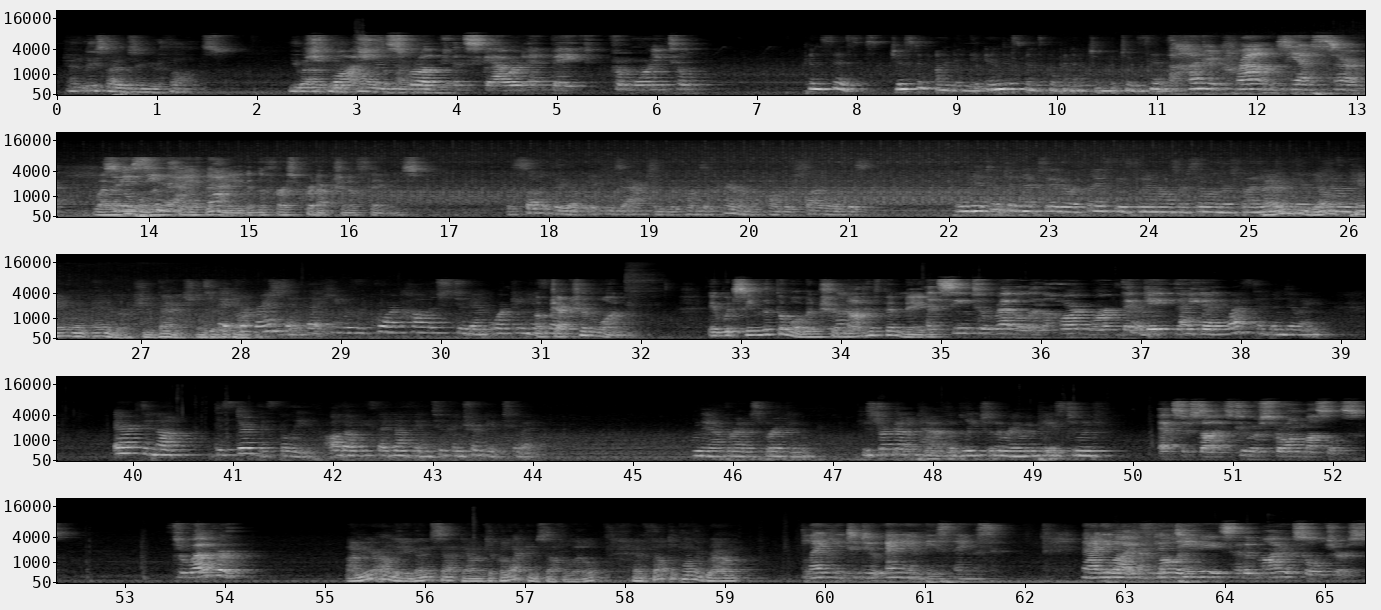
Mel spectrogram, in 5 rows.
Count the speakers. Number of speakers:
9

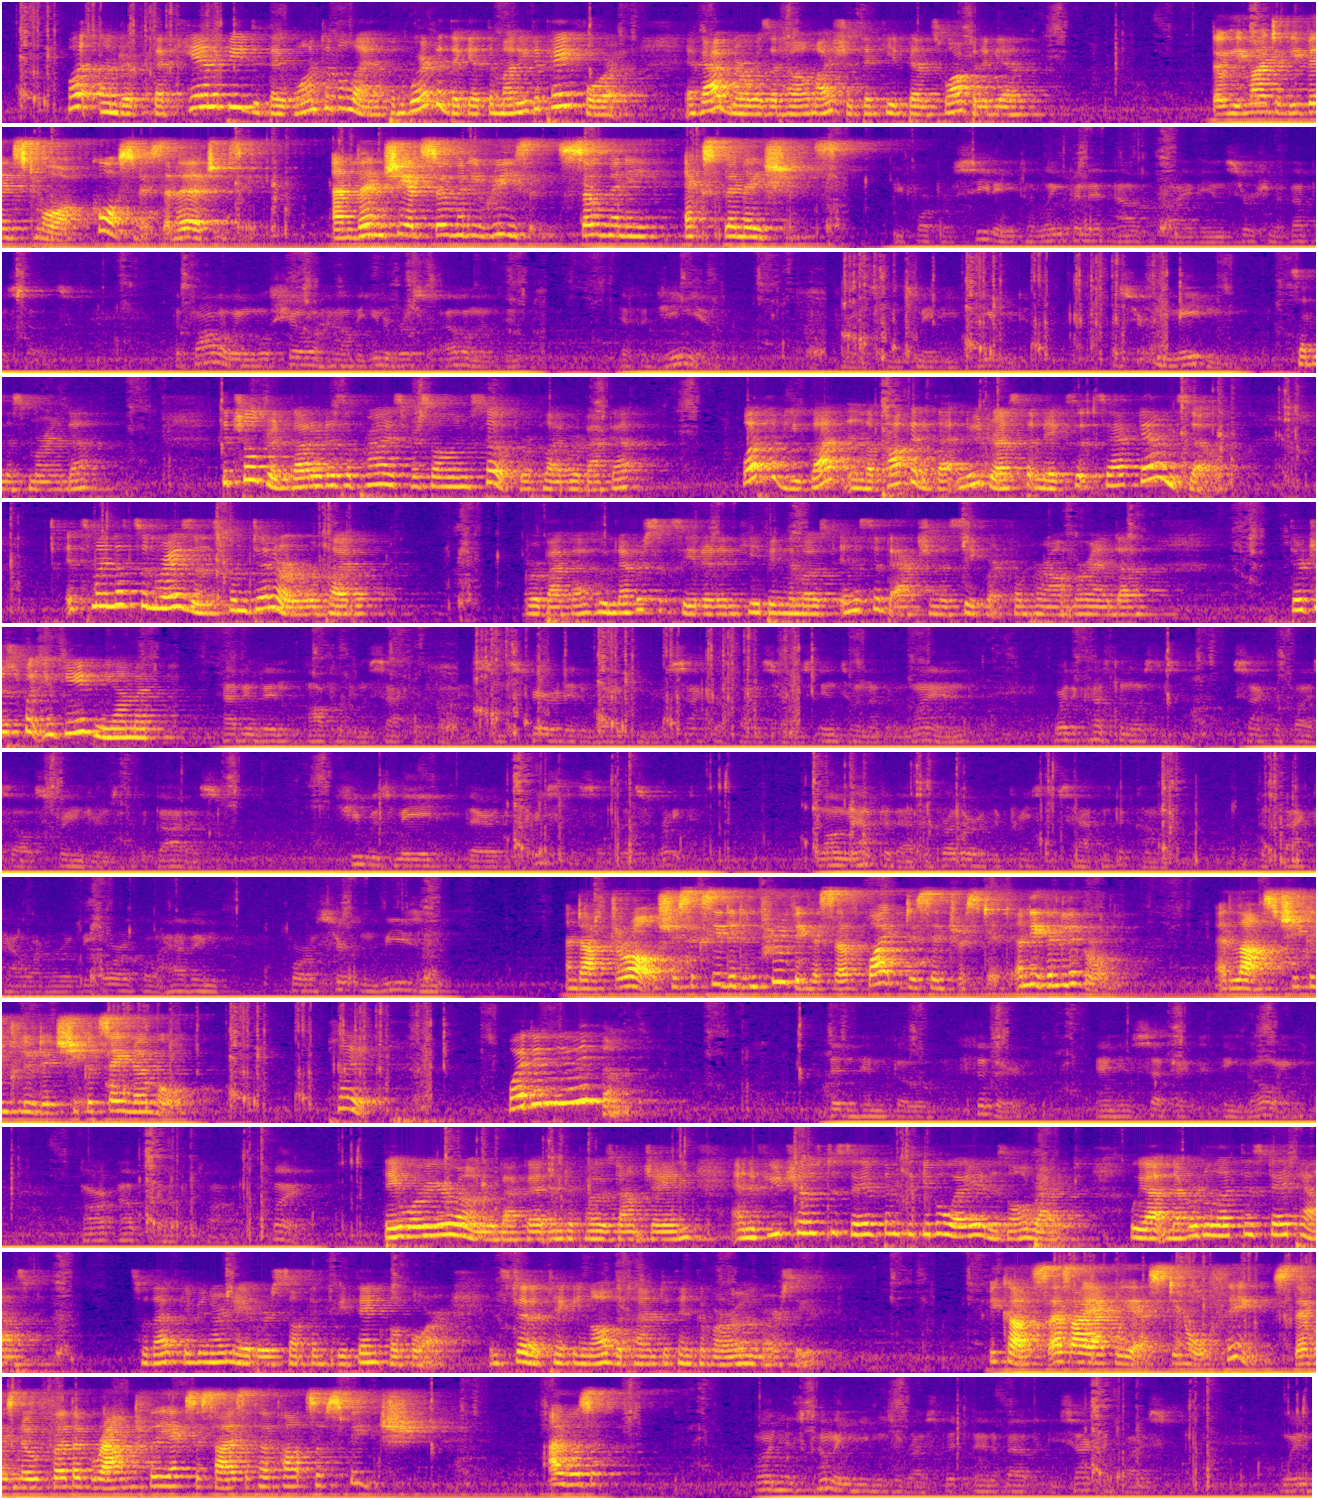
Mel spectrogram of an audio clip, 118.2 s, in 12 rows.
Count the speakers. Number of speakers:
3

